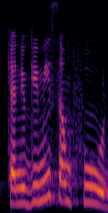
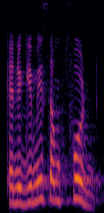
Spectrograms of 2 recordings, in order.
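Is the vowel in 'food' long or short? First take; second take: long; short. First: The vowel in food is long. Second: The vowel in food is short. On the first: The speaker calls it right. "it has a double vowel, so it has a long sound" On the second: The speaker calls it wrong. "That is how students usually say it, but that is inappropriate"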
